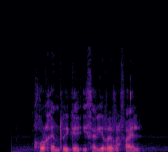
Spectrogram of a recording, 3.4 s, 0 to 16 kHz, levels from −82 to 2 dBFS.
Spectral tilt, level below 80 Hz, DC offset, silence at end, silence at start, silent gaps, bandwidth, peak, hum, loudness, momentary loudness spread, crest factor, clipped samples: -4.5 dB/octave; -64 dBFS; under 0.1%; 0.3 s; 0.2 s; none; 11.5 kHz; -20 dBFS; none; -39 LUFS; 11 LU; 22 dB; under 0.1%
